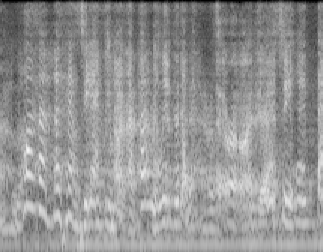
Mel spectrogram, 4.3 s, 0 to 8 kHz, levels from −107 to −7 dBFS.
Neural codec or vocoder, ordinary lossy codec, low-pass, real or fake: codec, 16 kHz, 0.5 kbps, FunCodec, trained on LibriTTS, 25 frames a second; none; none; fake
